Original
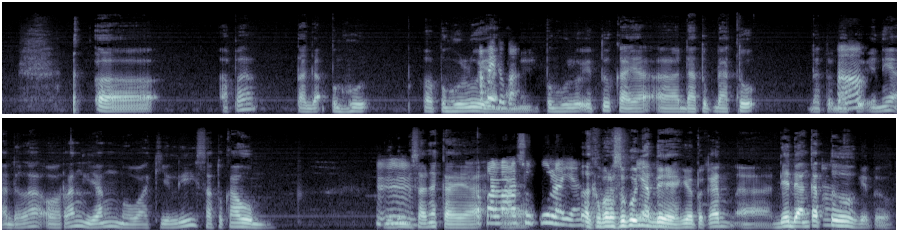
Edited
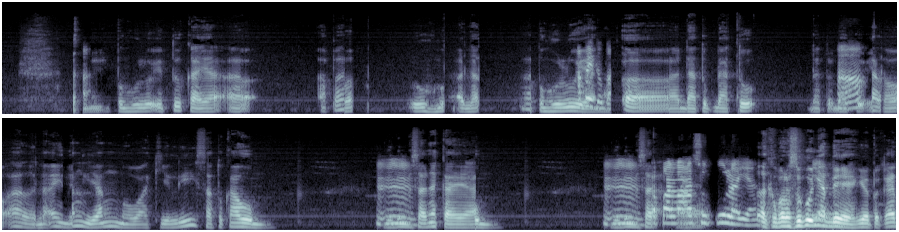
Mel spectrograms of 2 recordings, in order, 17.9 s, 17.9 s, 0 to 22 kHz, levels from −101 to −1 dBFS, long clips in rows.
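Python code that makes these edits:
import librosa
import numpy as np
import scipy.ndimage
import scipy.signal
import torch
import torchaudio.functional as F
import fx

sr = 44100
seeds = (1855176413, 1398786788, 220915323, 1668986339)

y = fx.edit(x, sr, fx.swap(start_s=0.81, length_s=0.59, other_s=5.1, other_length_s=1.57),
    fx.reverse_span(start_s=2.44, length_s=1.86),
    fx.reverse_span(start_s=8.7, length_s=0.95),
    fx.duplicate(start_s=11.41, length_s=1.76, to_s=13.68), tone=tone)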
